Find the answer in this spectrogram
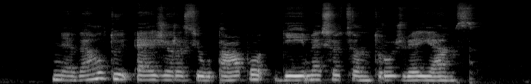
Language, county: Lithuanian, Utena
